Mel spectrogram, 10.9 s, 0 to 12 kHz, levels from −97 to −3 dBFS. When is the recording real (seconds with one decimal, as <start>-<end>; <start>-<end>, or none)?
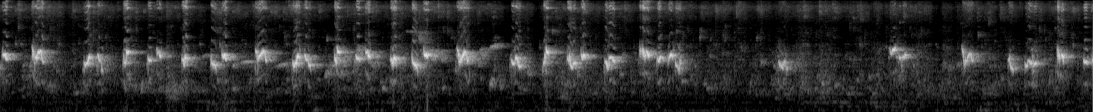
0.0-3.6; 4.6-6.4; 8.6-10.9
